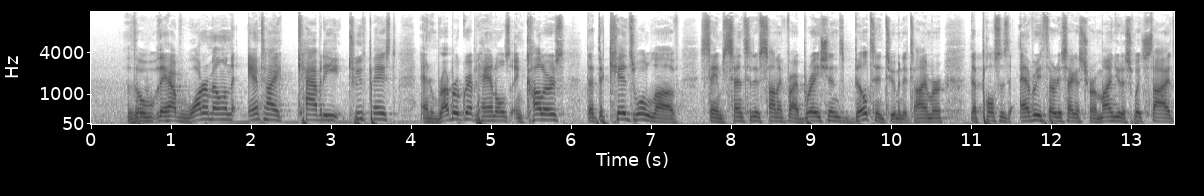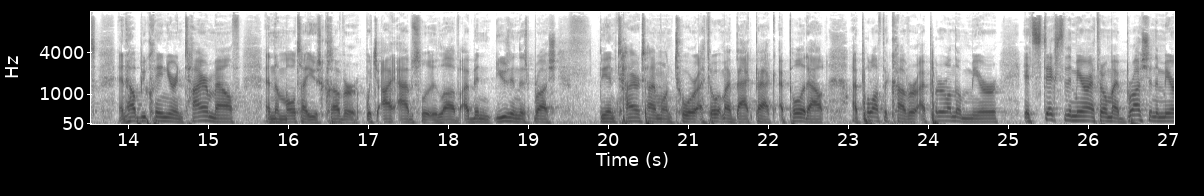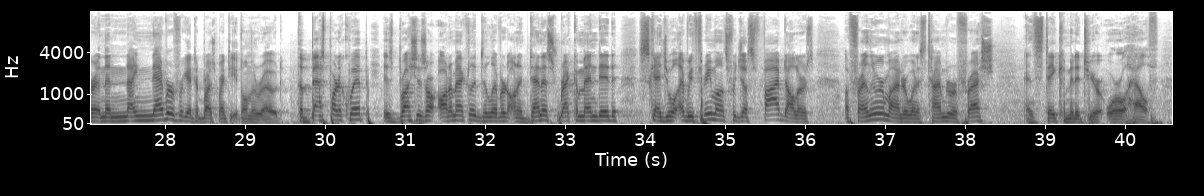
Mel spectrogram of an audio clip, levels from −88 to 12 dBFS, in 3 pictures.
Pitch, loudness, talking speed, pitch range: 130 Hz, -20 LUFS, 215 wpm, 105-145 Hz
